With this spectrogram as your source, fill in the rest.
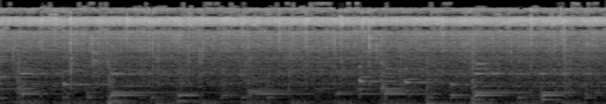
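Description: Finely chopped onion and green chilli sauté in a hot pan with a steady, close sizzle and occasional stirring scrapes, while background music plays throughout.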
